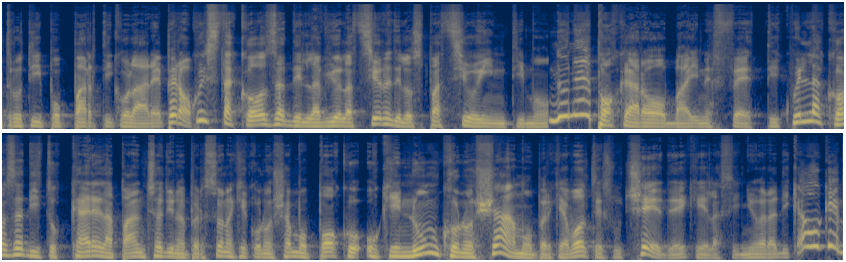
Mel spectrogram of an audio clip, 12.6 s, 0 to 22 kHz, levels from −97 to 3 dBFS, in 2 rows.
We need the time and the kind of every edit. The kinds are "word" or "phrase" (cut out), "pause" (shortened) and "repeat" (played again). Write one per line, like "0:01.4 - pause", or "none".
0:05.8 - word

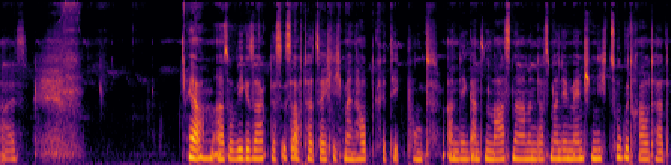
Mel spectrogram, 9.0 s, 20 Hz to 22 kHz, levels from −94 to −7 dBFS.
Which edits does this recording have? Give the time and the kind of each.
none

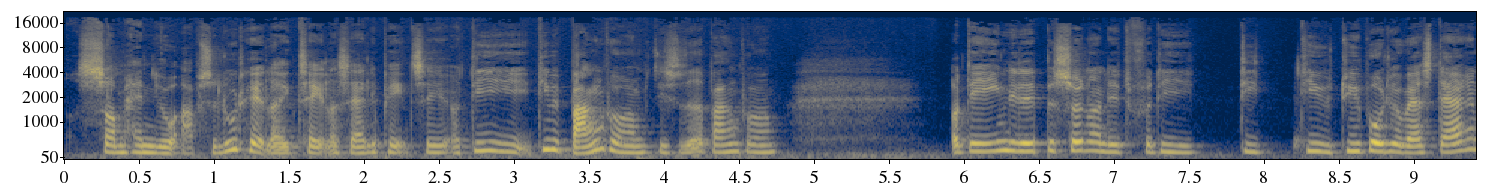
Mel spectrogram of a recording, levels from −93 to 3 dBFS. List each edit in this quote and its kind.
none

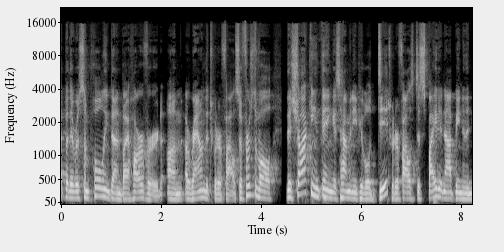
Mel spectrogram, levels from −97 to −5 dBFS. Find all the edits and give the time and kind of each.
0:04.4 - pause
0:06.5 - phrase

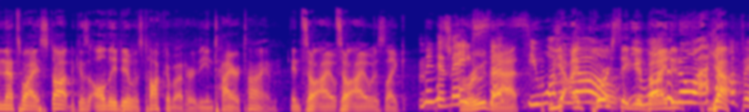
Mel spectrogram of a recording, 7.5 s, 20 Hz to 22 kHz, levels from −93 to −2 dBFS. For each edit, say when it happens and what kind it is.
0:02.8 - pause
0:03.4 - repeat

